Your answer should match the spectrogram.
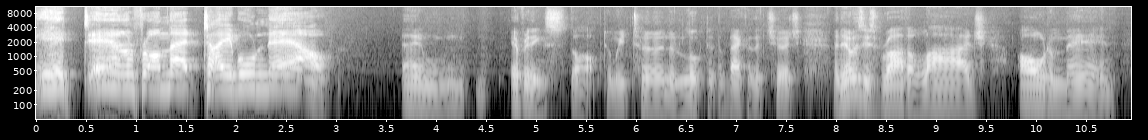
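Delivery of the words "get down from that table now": put-on, very high, very slow, loud, drawn-out booming shout. Retelling how a man at the back of the church yelled: imitating a booming, deep shout. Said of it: "this booming, loud, deep voice from the back".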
